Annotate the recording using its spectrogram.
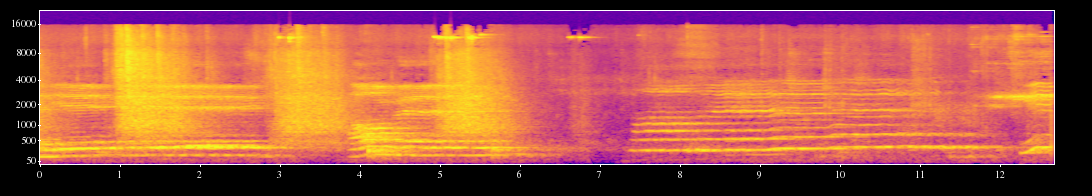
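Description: A man chants slowly with long held notes in a large echoing hall.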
